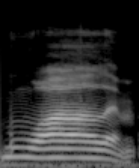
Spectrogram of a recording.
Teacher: Right as your throat tightens and constricts to push food down, that exact muscular tension is where the ain sound is born. It's a voiced pharyngeal fricative, anatomically speaking. But practically, it's a tightening deep in the throat. Try to make an ah sound, but pull it way, way back and constrict those swallowing muscles.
